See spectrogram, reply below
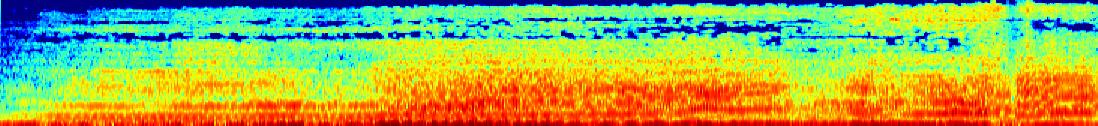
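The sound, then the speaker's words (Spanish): A Toyota Hilux rally car driven by Fernando Alonso roars past at full speed during training at Pep Vila's estate in Manresa. Its engine is a deep, throaty drone with strong low harmonics, rising slightly in pitch as it passes, loud throughout with no voices. “Ayer volvió a entrenar a toda pastilla esa velocidad que estáis viendo pasar Fernando Alonso en su Toyota Hilux.”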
